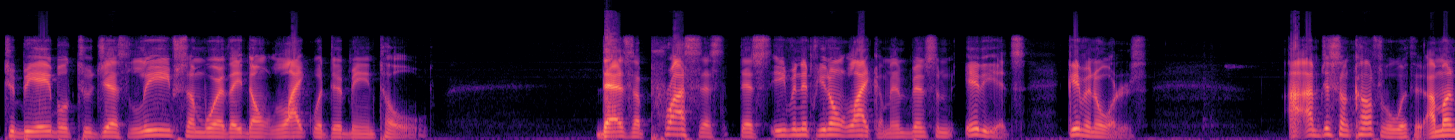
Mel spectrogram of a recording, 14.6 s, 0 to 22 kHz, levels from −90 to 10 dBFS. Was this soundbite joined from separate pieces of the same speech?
no; 0 cuts

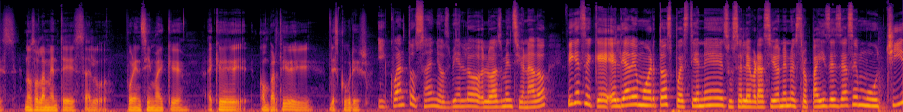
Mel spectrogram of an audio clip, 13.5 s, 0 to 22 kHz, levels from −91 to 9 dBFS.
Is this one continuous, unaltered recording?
yes; 0 cuts

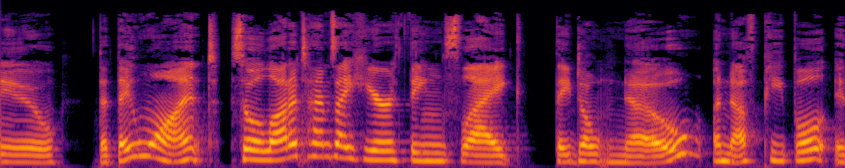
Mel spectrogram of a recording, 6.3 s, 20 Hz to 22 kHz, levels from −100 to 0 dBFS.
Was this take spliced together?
no; 0 cuts

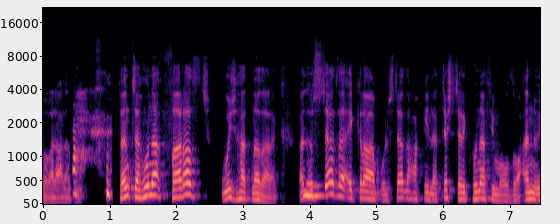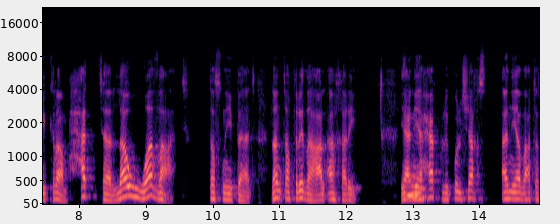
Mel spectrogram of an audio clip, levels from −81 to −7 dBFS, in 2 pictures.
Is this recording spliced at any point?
yes; 1 cut; at 1.0 s

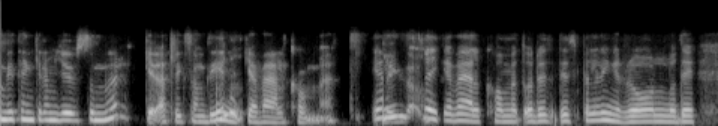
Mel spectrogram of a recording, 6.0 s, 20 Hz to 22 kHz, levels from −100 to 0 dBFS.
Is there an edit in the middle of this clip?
yes; 2 cuts; at 3.2 s, 4.6 s

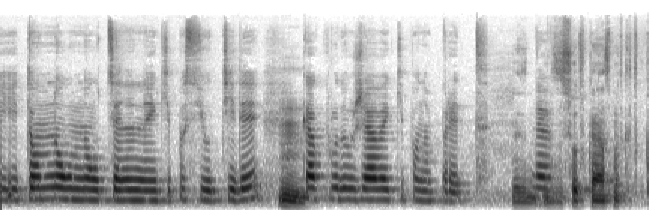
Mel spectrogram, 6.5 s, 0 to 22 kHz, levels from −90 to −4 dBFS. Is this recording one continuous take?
no; 1 cut; at 5.1 s

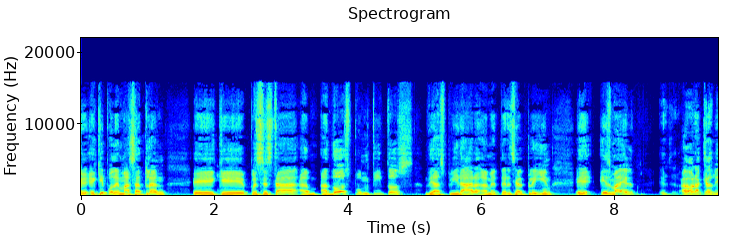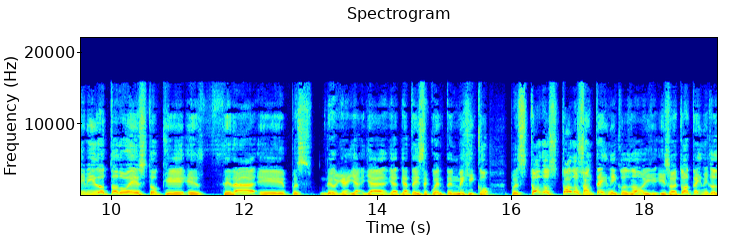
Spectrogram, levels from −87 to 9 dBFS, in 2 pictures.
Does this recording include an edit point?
no; 0 cuts

